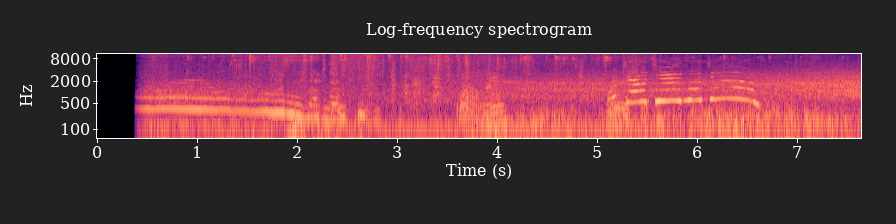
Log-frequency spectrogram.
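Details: Two Basenjis wrestling in play: a drawn-out tonal whine sliding downward, then scattered yips, and a later higher whine that rises and falls, over steady indoor background noise.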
